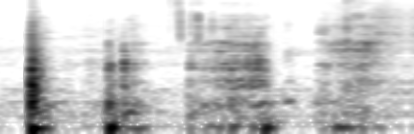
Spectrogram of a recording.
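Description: Handling noise from a car engine control unit's aluminium housing being turned over in the hands. One sharp knock, then light scraping and rubbing.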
